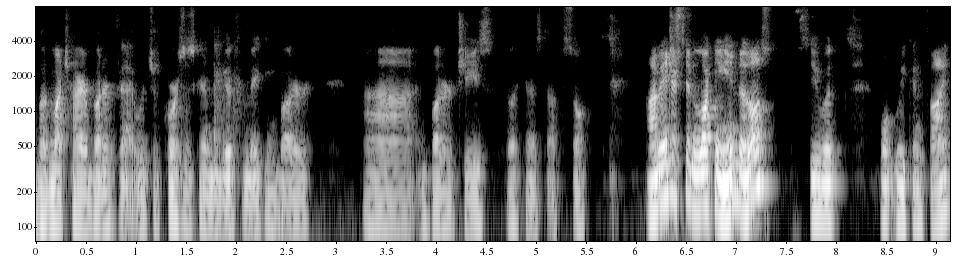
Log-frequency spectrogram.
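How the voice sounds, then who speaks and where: Somewhat breathy and fairly low in pitch, a man with a Canadian accent speaks at a very fast pace with big swings in loudness and ordinary pitch variation. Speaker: homesteading livestream host. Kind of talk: casual chat.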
